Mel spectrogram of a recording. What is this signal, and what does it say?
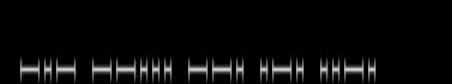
Morse code, heard as a keyed tone, about 20 wpm, 700 Hz. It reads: K7GRF
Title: USA Callsign DE Callsign - 5 Characters - 20wpm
